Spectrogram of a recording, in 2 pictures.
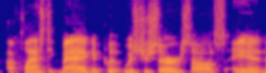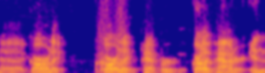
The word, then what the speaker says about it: Worcestershire: Hey, you are one of the first people from below the Mason-Dixon line to actually pronounce Worcestershire sauce correctly. Worcestershire.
